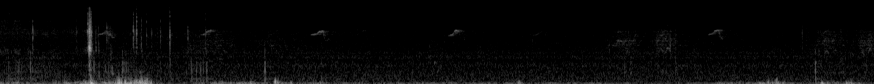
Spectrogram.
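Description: A small bird gives a few short, high chirps, spaced a second or two apart, over quiet outdoor background. About a second in there is a sharp click and a short low rumble, the loudest sound here.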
